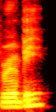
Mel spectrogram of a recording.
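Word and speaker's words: RWBY: Who's uh Ruby is a anime? You mean RWB Y is pronounced Ruby?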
